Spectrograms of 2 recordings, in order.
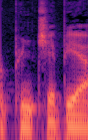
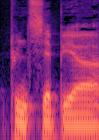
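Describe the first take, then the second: First: "Principia" with a ch sound for the second c; "Principia" the Italianate way, like "chip"; ch pronunciation. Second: "Principia" with an s sound for the c; "Principia" with a soft c, like "sip"; soft-c pronunciation. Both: Shown as a demonstration. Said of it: "however you pronounce it".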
